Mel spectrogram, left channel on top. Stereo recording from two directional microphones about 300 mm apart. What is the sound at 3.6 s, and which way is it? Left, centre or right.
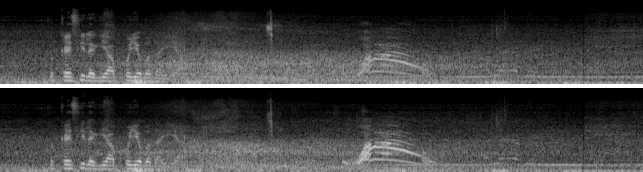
Cat, centre.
